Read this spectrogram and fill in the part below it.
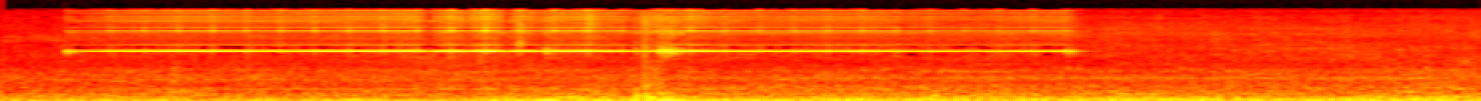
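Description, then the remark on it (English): A steady, high-pitched electronic speed-limit alarm on an international bus in Mexico, which sounds whenever the driver exceeds the speed limit, sounds continuously for about five seconds over the low rumble of the moving bus, then cuts off, leaving just the engine and road noise. “Buses inside Mexico are equipped with alarms that sound every time the driver goes over the speed limit.”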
